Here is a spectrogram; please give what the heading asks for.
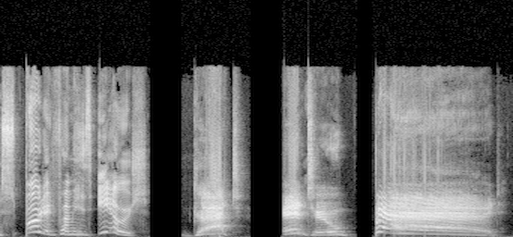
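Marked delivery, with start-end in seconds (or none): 2.6-6.7 loud, very slow monster bellow; thundering roar. A narrator's reading. Monster ordering Emma to bed, thundering bellow. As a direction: bellow it, stretching the last word. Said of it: "Gabe thundered".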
